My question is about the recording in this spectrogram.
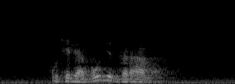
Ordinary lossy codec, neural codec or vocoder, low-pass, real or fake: AAC, 16 kbps; none; 7.2 kHz; real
